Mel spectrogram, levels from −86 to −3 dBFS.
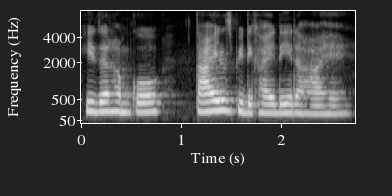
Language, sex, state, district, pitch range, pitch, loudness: Hindi, female, Arunachal Pradesh, Lower Dibang Valley, 190-220 Hz, 210 Hz, -19 LUFS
